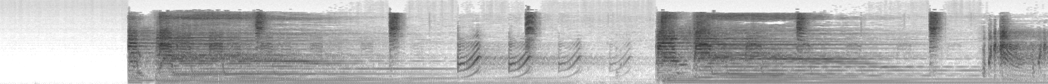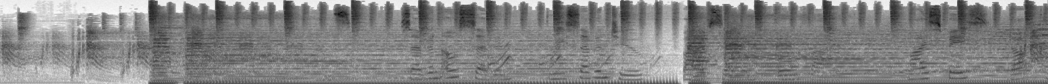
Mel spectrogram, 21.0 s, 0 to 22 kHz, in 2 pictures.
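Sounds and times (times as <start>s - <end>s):
east coast horns: 12.0s - 20.9s.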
